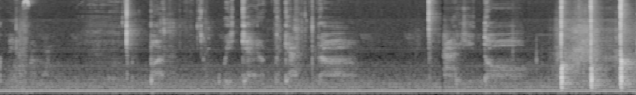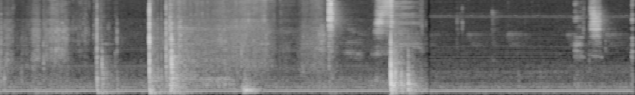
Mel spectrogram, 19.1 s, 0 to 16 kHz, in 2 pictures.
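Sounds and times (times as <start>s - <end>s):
steady low hum: 0.0s - 19.0s
glass and tableware knocking: 15.5s - 15.9s.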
